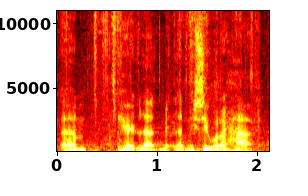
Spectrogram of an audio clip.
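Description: A man's voice: mid-range voice, level tone, a little fast, fairly bright tone, natural voice. An actor playing a well-meaning young nobleman in a historical radio drama, polite, hesitant and prone to stammering. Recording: crowd and music behind, outdoor scene.

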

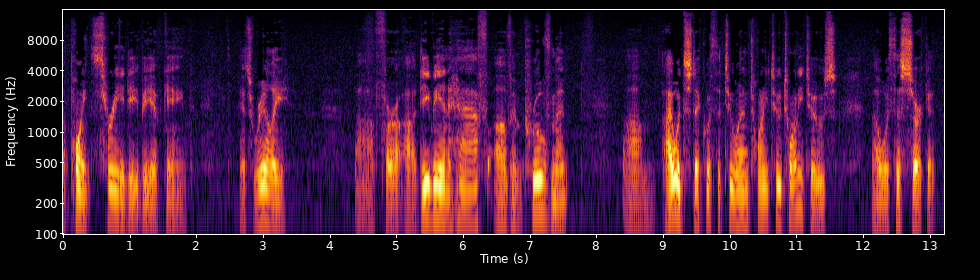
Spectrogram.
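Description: A man presenting an unscripted technical demonstration in a halting, matter-of-fact way. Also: mid-range voice, creaky, mellow. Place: indoors at an electronics workbench.

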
